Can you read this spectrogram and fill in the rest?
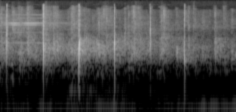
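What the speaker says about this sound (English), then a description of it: "Round of applause." A small audience gives a sparse round of applause at a medical conference session, a handful of distinct, separate claps spaced out over a couple of seconds in a quiet room.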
